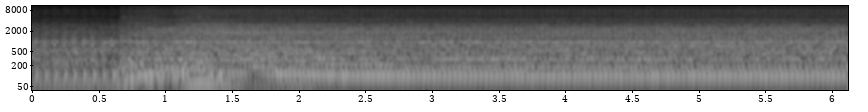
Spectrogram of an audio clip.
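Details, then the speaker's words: 2001 Suzuki GZ250 single-cylinder, cold start on choke, warming at idle: steady thump with a sharp puffing tick on each firing, an exhaust leak persisting despite a new gasket. "oh and you'll you'll hear an exhaust leak that I'm hoping to take care of today as well and I changed the gasket but that didn't seem to stop it so I need to investigate that"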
